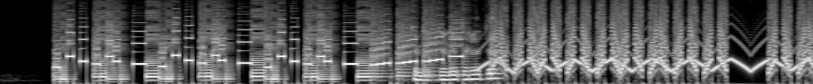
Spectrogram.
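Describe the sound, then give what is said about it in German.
The Pac-Man video game theme music: a bright, bleepy chiptune melody of quick staccato notes, then a looping wavering siren-like electronic wail that rises and falls repeatedly. No voices. “Und äh, das erste so richtige Lied, was äh, als Computerspiele Soundtrack auch äh, eigens komponierter, richtiger Soundtrack bezeichnet werden kann, ist eigentlich äh, der von Pac-Man.”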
